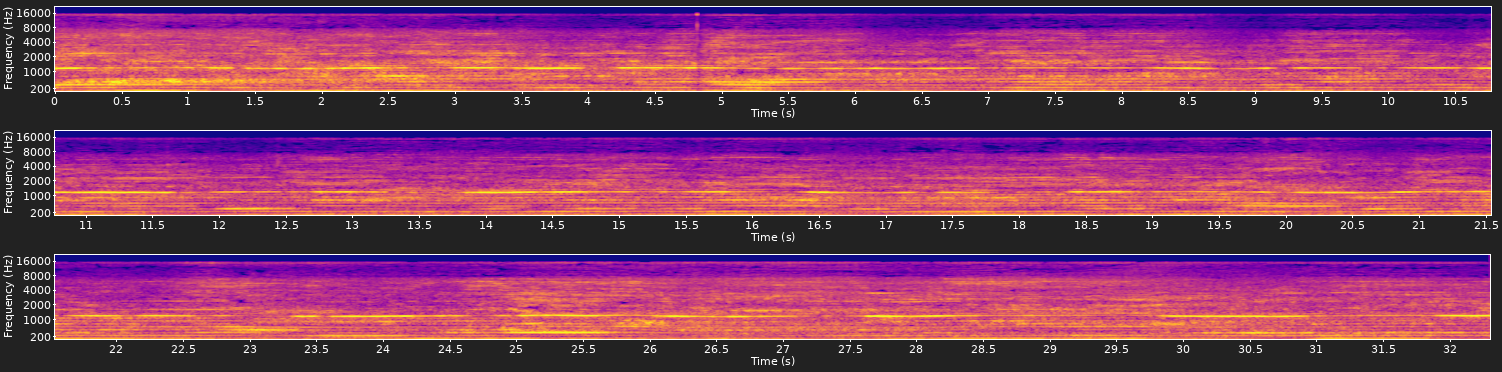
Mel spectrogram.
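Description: Handheld leaf blower running steadily: a droning motor note with a rush of air, its loudness rising and dipping a little as it is swung along the sidewalk.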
